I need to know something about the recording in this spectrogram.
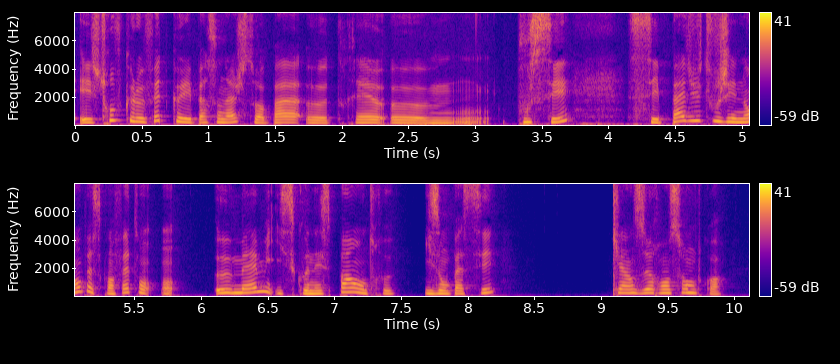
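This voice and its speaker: A woman's voice: on the high side, expressive, normal speed, a little mellow, no room sound, studio quality. A woman in a casual film discussion, analytical and opinionated, often repeating words as she works out her point.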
